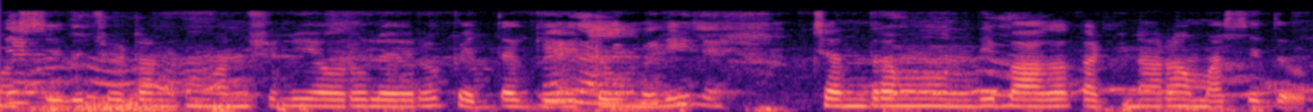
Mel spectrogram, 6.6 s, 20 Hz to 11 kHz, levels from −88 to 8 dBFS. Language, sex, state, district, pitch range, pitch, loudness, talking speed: Telugu, female, Andhra Pradesh, Sri Satya Sai, 195-205 Hz, 200 Hz, -17 LUFS, 130 wpm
